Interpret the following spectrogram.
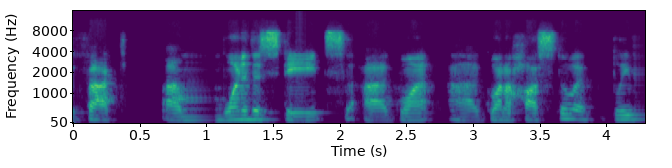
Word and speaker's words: Guanajuato: In fact, one of the states, Guanajuato, I believe it's pronounced, they've got, I believe, 10,000 plus people working on this in volunteer and staff capacities.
